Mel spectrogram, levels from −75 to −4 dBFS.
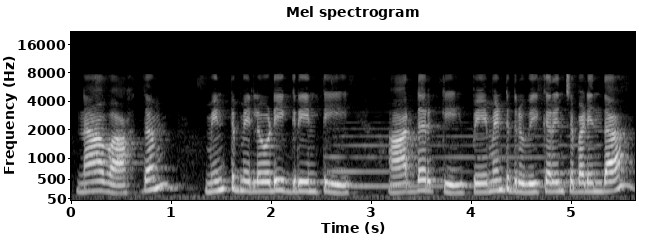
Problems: constant background noise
